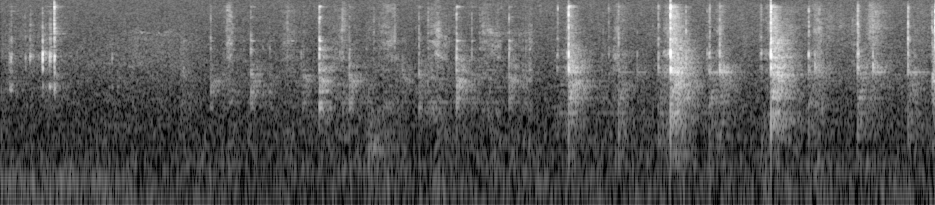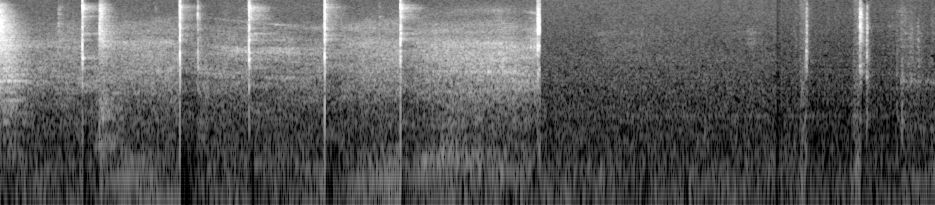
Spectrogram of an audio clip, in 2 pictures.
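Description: Irregular clicks and clinks of small metal parts being handled as a replacement float switch is fitted and screwed into a cast-iron sump pump's switch housing. A steady hiss joins in partway through and cuts off abruptly about eleven seconds in.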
